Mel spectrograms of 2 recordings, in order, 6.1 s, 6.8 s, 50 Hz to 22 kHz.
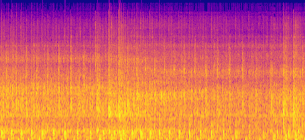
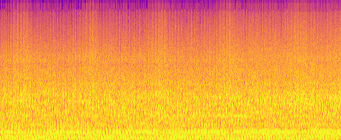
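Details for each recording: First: S1115 24 HP single-cylinder diesel that had thick black smoke and surging throttle; after service it runs normally, smoke is reduced and it is ready for work, with a steady, even idle thump and no misses or surging. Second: S1115 24 hp single-cylinder diesel with thick black smoke: loud chugging with uneven surging as speed rises and falls; governor and balls fine, injection pump suspected.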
